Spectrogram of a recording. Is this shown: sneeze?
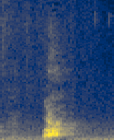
no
